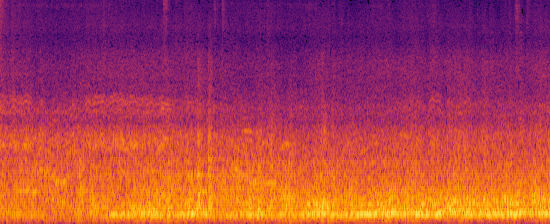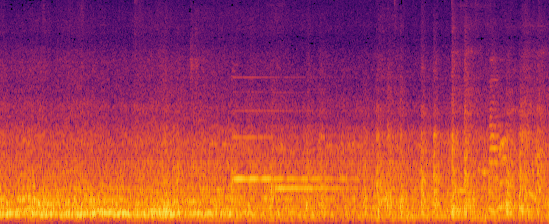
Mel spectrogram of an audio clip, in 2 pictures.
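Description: Electric commuter train of the Tobu Utsunomiya Line running, heard from inside the front car: steady rumble of wheels on rail with a low hum. A brief thin whine about ten seconds in, then a quick run of clicks as the wheels cross the points at the junction near the end.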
